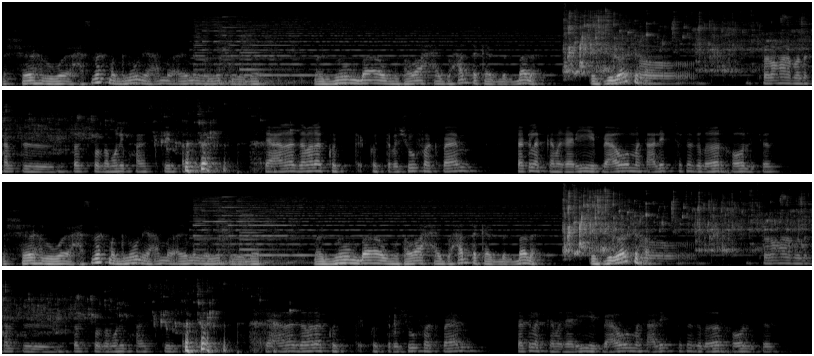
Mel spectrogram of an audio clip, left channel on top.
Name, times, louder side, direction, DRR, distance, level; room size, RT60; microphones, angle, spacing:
voice 1, 0.0-2.6 3.1-5.4 5.9-6.5 9.9-10.2 10.6-10.9, right 3 dB, 25° right, 0.4 m, -32 dB
sound 1, 1.9-9.2, right 2 dB, 50° right, 2.9 m, -47 dB
Liquid, 5.6-10.7 11.0-11.1 12.0-12.1, right 3 dB, 80° right, 1.8 m, -40 dB
voice 2, 6.1-7.0 7.6-10.2 10.7-12.8 13.3-15.8, left 4 dB, 55° left, 0.6 m, -41 dB
6.1 x 5.6 x 3.9 m
head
